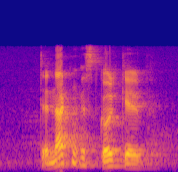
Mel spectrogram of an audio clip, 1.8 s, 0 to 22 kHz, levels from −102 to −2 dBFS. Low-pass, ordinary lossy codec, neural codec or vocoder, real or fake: 7.2 kHz; none; none; real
